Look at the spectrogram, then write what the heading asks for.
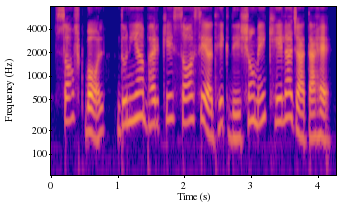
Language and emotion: Hindi, neutral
